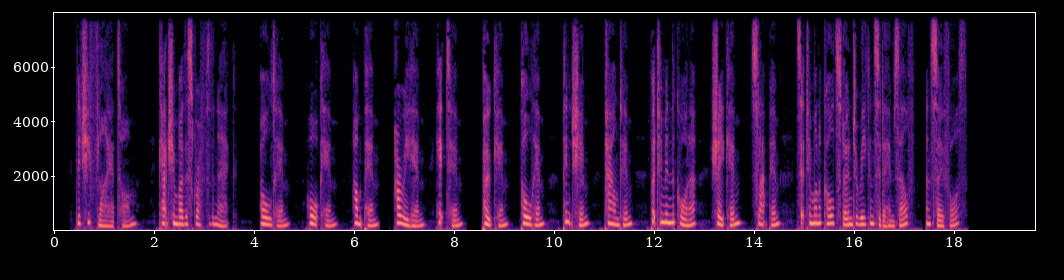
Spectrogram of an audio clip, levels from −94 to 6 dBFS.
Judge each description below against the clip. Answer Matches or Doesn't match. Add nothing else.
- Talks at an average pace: Matches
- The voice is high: Matches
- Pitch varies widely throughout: Doesn't match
